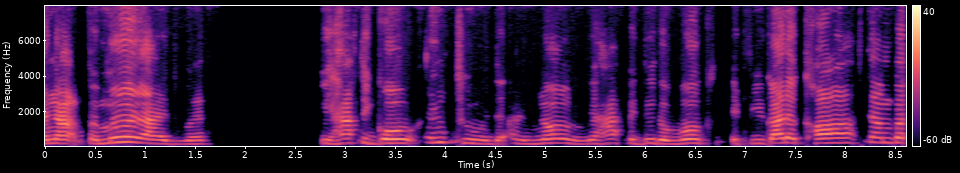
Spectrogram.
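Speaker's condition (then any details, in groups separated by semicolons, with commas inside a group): Cerebral palsy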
